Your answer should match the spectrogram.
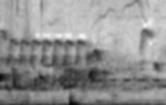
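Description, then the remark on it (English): A dawn chorus of blackbird and song thrush, dense overlapping birdsong filling the air continuously, fairly soft, with no voices. “The dawn chorus really is made up of blackbird and song thrush in most places, especially where there's trees.”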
